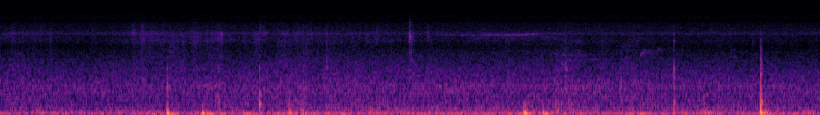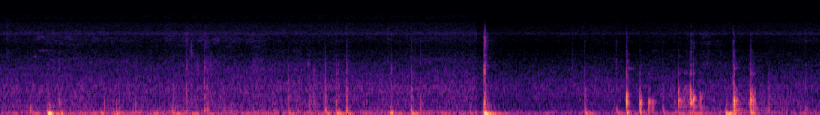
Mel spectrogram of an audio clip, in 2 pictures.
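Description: Footsteps and irregular knocks of a handheld camera being moved about, under a low wind rumble on the microphone. A quick run of sharp taps near the end as the camera is pressed against a window's glass and frame.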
